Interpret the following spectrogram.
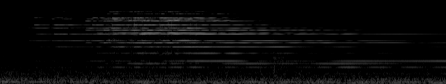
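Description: A set of altar bells shaken briefly, a cluster of high bell tones jangling and then ringing out and fading. They are rung as the priest receives Communion.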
